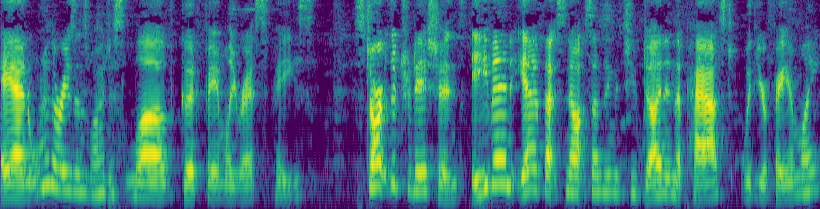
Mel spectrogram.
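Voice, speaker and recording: Speaking at a fairly quick pace, a woman uses a fairly high, warm voice with very wide pitch swings. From southern Appalachia. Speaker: home cook. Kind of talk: cooking tutorial talk to camera. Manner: warm, friendly. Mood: warm, nostalgic. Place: kitchen. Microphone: phone near.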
